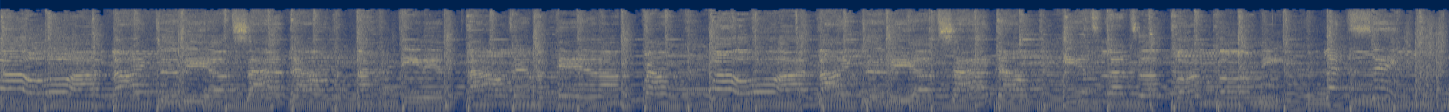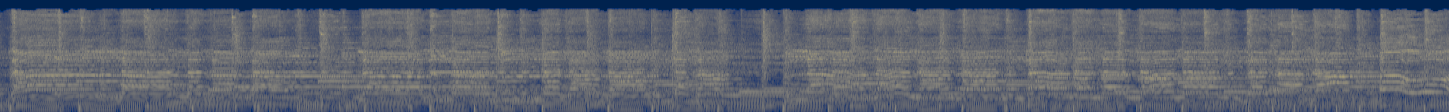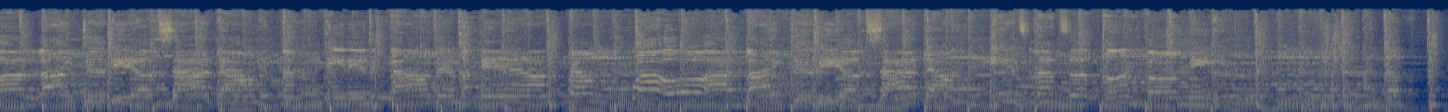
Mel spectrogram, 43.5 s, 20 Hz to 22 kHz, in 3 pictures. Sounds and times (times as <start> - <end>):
Singing: 0.0 - 41.5
Music: 0.0 - 43.4.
